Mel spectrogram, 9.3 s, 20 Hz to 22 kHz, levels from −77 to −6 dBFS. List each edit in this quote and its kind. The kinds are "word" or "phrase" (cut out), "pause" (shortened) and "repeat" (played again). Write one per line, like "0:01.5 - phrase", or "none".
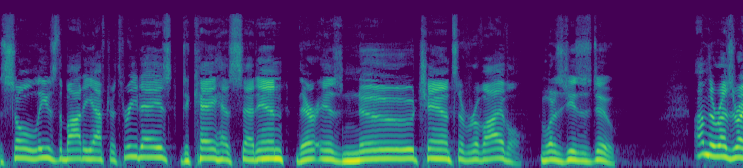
0:02.2 - pause
0:03.6 - pause
0:06.6 - pause

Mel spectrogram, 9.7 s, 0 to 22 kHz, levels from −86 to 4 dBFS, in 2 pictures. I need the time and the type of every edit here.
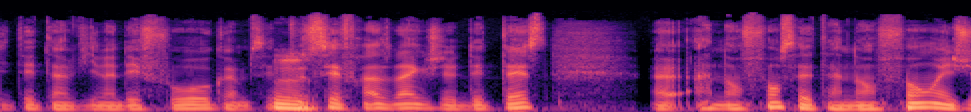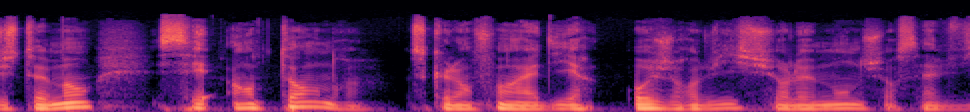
none

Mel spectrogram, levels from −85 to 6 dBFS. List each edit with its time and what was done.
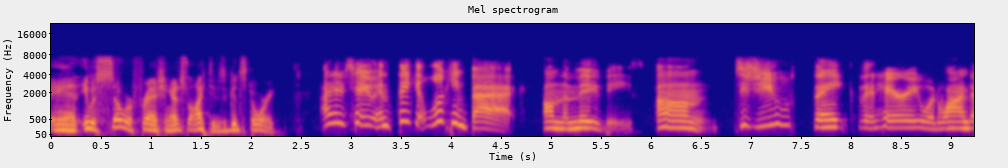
0:01.4 - word

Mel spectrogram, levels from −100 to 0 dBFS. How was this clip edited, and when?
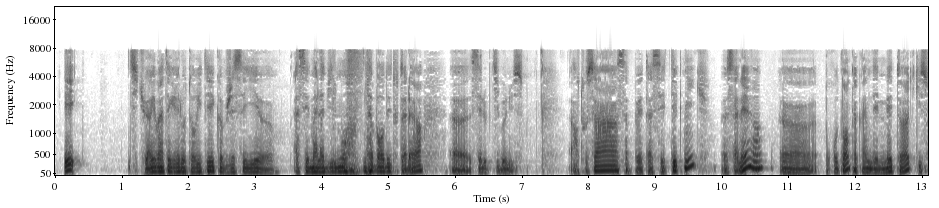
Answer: none

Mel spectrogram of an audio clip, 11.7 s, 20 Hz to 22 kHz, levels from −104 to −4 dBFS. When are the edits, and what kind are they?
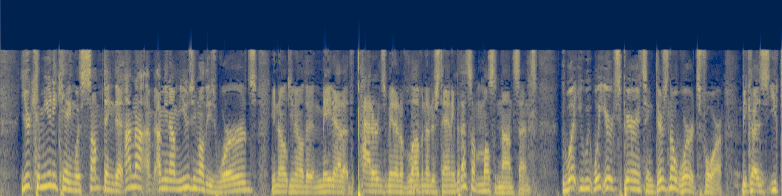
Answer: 0:01.9 - word
0:04.3 - word
0:07.4 - word

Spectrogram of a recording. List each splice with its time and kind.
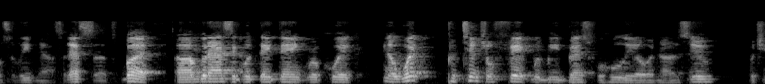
0:01.7 - pause
0:02.4 - word
0:03.7 - pause

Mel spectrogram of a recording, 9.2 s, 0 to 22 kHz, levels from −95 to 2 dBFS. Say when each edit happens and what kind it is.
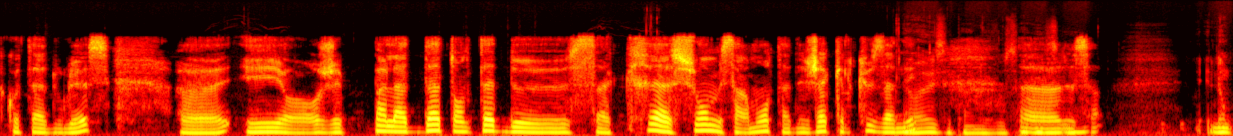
none

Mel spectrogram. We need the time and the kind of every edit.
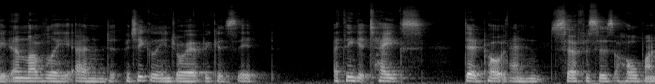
0:01.2 - word
0:05.1 - word

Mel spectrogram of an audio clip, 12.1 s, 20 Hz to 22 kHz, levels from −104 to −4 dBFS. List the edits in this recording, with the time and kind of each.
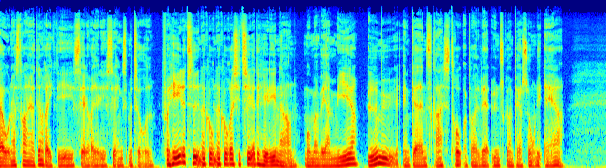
0:03.2 - pause
0:04.3 - repeat
0:09.4 - word

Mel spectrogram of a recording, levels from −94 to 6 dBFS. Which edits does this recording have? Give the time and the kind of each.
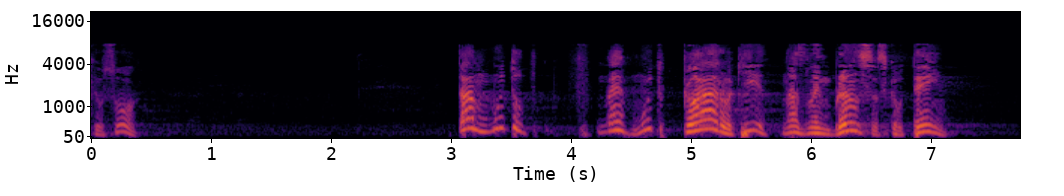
none

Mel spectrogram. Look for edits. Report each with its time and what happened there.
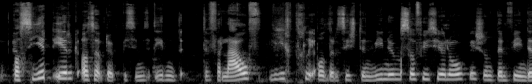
0:01.0 - word
0:01.5 - phrase
0:03.2 - word
0:04.0 - word

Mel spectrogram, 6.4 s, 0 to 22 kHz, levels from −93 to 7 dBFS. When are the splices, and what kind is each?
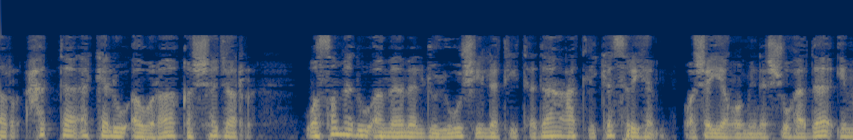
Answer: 0:05.1 - pause

